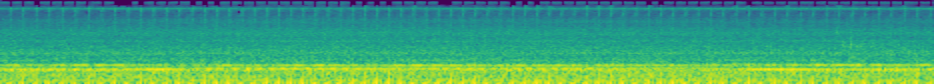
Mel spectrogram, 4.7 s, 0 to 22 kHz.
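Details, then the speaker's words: Wood lathe truing an unbalanced elm bowl blank, speed raised from the slowest setting to 800 RPM: steady motor hum carrying a fast, even throb matching spindle speed. Off-balance blank is shaking the lathe. "Now I'm at, the lathe start to shake a little bit. Now I'm at 800 RPM."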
